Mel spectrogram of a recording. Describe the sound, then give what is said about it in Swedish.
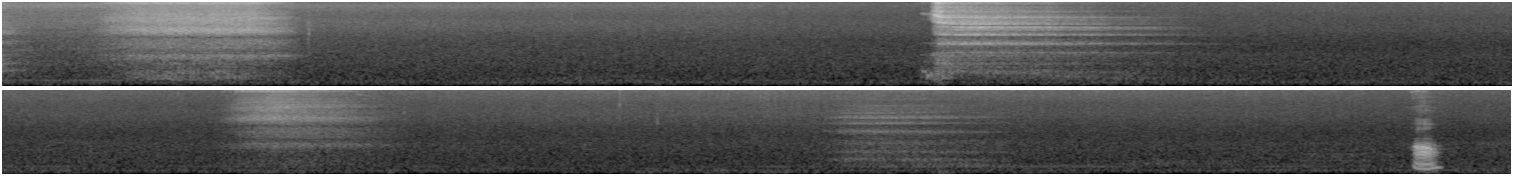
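Four or five slow, deep breaths, in through the nose and out through the mouth, each a soft airy rush several seconds apart, fairly quiet against a faint hiss, with no talking. “Så att, eh, ta några djupa och långsamma andetag och andas in genom näsan och sen testa att hålla andan någon sekund eller några sekunder och sen blåser du ut sen genom munnen.”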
